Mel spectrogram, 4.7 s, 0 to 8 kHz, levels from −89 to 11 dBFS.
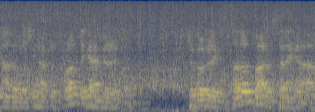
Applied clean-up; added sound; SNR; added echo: none; Stream; 9 dB; reverberation time 0.6 s.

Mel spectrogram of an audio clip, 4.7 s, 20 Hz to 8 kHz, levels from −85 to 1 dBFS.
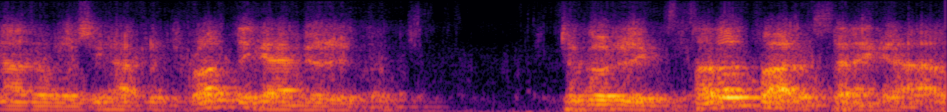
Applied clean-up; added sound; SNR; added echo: neural separator model SepFormer DNS4.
